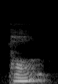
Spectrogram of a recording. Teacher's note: there is a sudden release, a sudden opening of the lips, so which resulted into production of the sound called as a plosives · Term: bilabial plosive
